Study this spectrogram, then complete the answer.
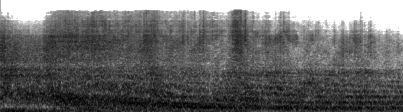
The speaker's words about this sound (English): That's the sound of anti-ship missiles being fired by Japanese units participating in the exercise.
